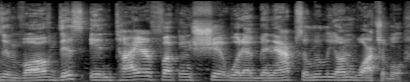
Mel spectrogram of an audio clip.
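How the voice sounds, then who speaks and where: At a moderate pace, a man speaks in a fairly high voice over noticeable background noise. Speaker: streamer watching and commenting on a tournament. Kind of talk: casual stream commentary.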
